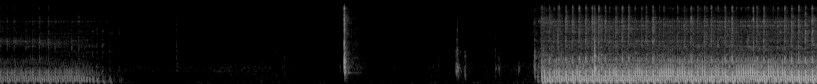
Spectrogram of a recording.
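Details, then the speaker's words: Stihl MS170 chainsaw, reported as a no-start, bought 13 months earlier and apparently unused; run on its original fuel with a full bar oil tank, outdoors. It screams at a steady, even pitch with no surging or misfire: it starts, runs and oils normally. "well that ms170 starts and runs and oils I just don't think he's used it at all since he bought it"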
